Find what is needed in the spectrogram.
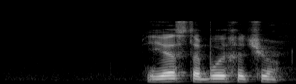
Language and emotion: Russian, neutral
